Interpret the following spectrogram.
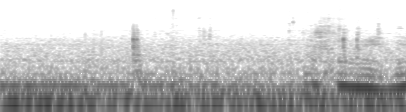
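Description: Car engine running, heard inside the cabin as a steady low rumble, with a faint click about two-thirds of a second in.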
